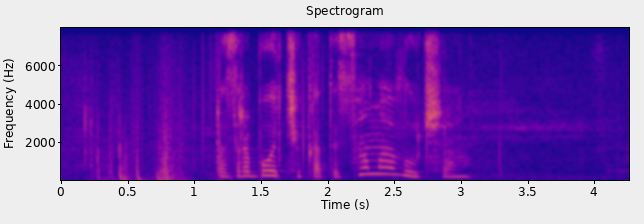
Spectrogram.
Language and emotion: Russian, positive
